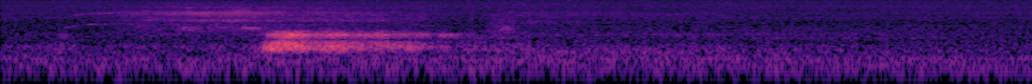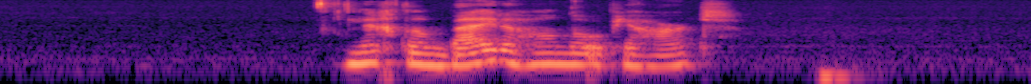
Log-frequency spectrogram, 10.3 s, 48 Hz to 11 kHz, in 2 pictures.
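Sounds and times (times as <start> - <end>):
slow breath through the nose during calm breathing practice: 0.5 - 3.5
speech: 6.9 - 8.9.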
